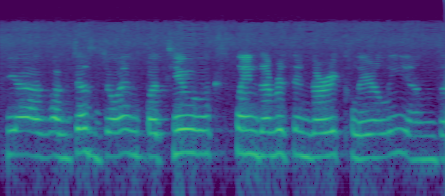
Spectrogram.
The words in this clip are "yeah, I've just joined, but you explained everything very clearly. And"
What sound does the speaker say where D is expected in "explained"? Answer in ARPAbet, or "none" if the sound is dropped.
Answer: D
